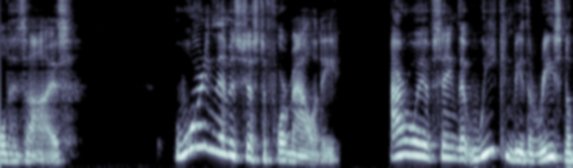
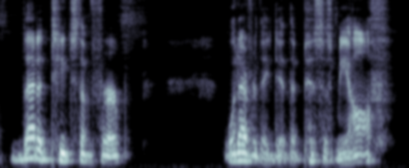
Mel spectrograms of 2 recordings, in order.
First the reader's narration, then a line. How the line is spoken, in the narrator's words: the duck muttered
